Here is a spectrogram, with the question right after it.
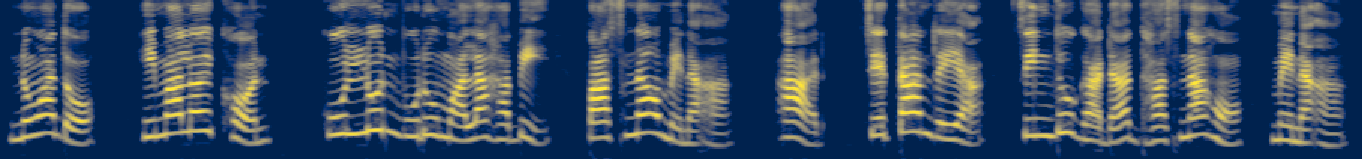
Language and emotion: Santali, neutral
